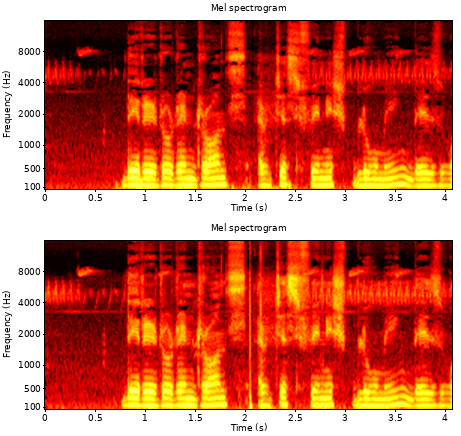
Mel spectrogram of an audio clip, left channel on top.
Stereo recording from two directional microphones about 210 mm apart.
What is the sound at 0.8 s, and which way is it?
Speech, 10° left (ahead or behind).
